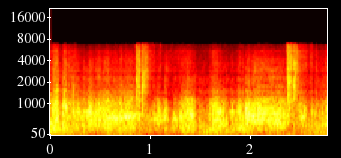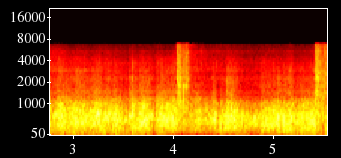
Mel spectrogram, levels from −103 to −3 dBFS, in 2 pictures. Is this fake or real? fake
